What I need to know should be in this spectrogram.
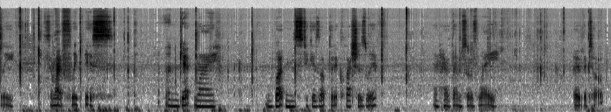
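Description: Sticker paper rustles and crinkles close by.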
